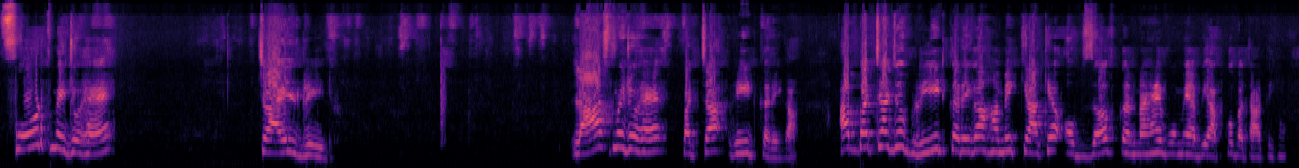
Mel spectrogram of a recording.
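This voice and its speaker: A woman teaching parents how to help children read, explaining step by step and slowly sounding out English sentences in an Indian accent. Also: sits high, animated, poor audio. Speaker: preschool teacher. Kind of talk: reading lesson for parents.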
